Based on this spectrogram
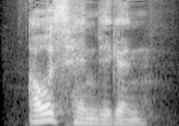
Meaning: to hand over
- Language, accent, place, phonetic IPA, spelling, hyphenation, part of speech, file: German, Germany, Berlin, [ˈaʊ̯sˌhɛndɪɡŋ̍], aushändigen, aus‧hän‧di‧gen, verb, De-aushändigen.ogg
